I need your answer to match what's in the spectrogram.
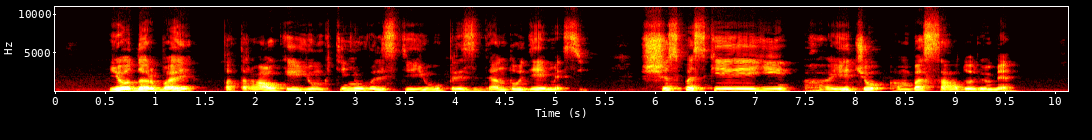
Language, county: Lithuanian, Marijampolė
